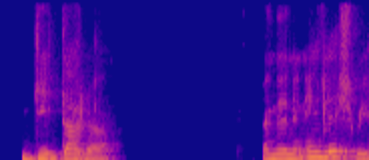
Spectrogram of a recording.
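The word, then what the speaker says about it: guitarra: and our third one is followed by a u so it's the same as the english g ga so it's gitara gitara and then in english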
